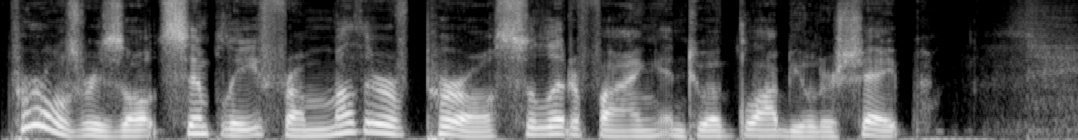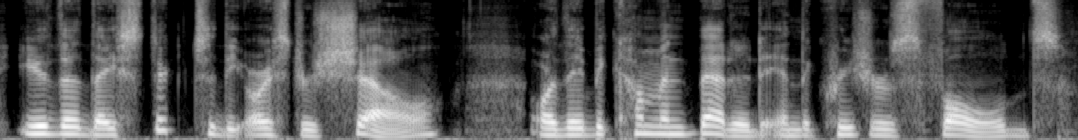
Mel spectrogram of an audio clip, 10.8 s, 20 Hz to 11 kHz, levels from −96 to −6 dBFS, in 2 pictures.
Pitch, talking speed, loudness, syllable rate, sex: 155 Hz, 150 wpm, -18 LUFS, 4.8 syllables/s, male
